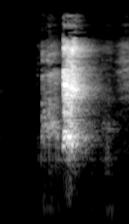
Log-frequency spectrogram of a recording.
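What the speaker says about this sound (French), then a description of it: "tu aboies pas Prishka comme ça." A dog gives a short, loud bark, a quick yelp followed by a stronger bark, close by in a quiet room.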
